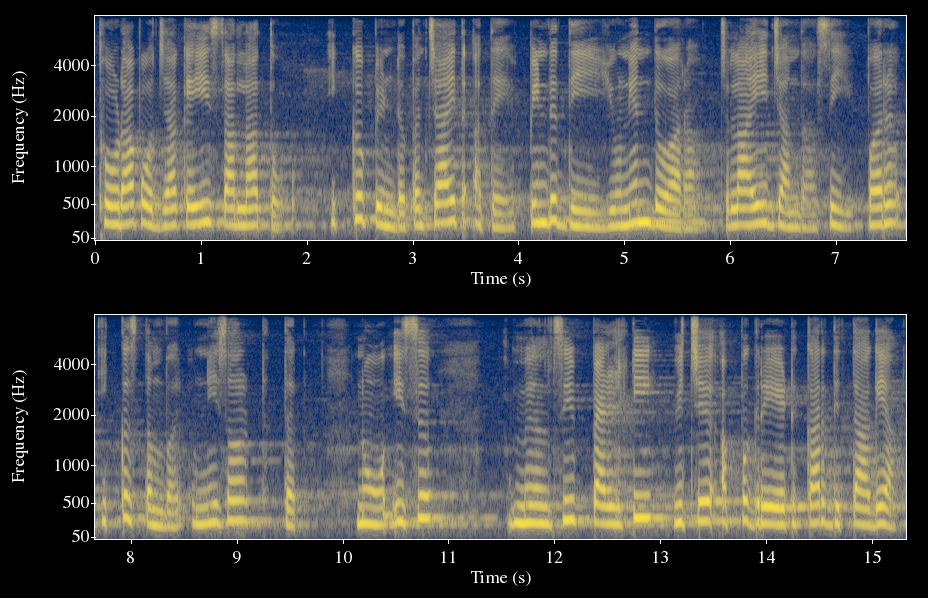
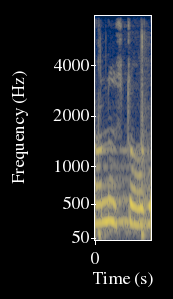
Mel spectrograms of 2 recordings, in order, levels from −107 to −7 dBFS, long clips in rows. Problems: background sounds at intervals, background conversations at intervals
